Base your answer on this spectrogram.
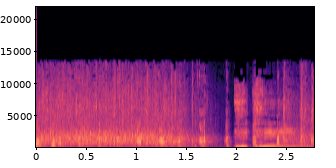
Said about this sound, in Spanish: Volvió la gente a aplaudir. Está bien. ¡Bravo! ¿Esos aplausos o lluvia?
